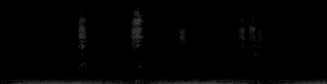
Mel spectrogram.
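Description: A felt-tip marker writes on a solid stack of orange paper sticky notes resting on a table, making short, bright, scratchy strokes in irregular bursts. A faint steady low hum runs underneath.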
